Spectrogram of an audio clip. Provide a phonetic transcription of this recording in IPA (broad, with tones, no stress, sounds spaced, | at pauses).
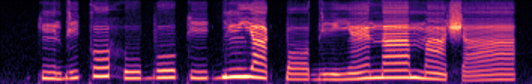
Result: k ĩ˨ d i˨˦ k ɔ˦ h u˧ b o˦ k i˧ ɡ͡b ĩ˦ j a˦˨ k͡p ɔ˨ d i˨ j ɛ̃˨˦ n a˦ m ã˦˨ ʃ a˨˦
